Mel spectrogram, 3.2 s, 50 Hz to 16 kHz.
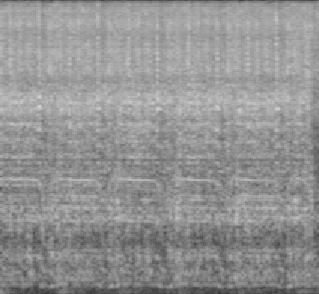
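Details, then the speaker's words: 1968 Chevy Camaro engine, driven daily since 1990, cranking with plugs out during a compression test reading about 150 psi in every cylinder (one 165): steady, even cranking, every stroke alike; normal cranking compression. "wow 150 lbs in every hole this thing's Stout I don't even know what to do I expected much worse"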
